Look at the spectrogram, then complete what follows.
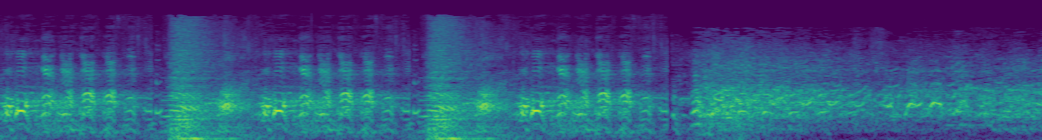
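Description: Laughter, the same burst repeating about every two seconds, giving way to a denser stretch of laughter about five seconds in.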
